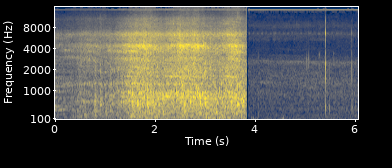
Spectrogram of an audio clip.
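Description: Three-car electric passenger train running past close by, a steady rush and rumble of wheels on rails that swells over about a second and a half, then cuts off abruptly a little over halfway through. A quieter background with a couple of faint clicks follows.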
